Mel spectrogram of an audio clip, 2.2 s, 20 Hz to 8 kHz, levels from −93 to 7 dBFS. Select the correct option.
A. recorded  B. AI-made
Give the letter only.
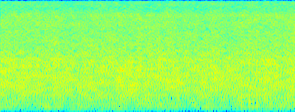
B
